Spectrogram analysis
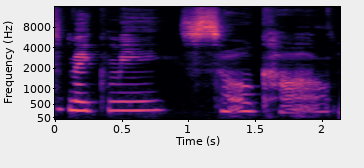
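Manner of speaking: slow, soft whisper. Real, not acted. Telling viewers how the old lady's words calmed her, slow whisper. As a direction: breathe it out slowly in a whisper. Recalling the comforting moment.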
